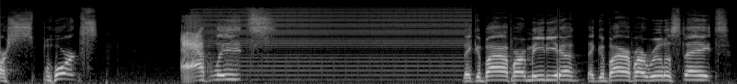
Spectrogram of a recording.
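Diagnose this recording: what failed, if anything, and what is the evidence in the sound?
A hard, raspy buzz at 217 Hz, rich in harmonics and about 20 dB below the speech, runs steadily from 1.90 to 4.72 s. This is GSM phone buzz at the analogue wiring stage. A nearby 2G handset on a call pulses its transmitter 217 times a second, and the audio circuitry rectifies those bursts.

At 5.57 s the speech drops out for about 19 ms in a clean, hard-edged hole. This is a gap between stream segments at the network and playback stage. Segment time stamps left a small gap, consistent with 6-second segments, and the player filled it with silence. No audio is lost.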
